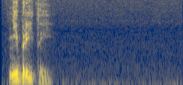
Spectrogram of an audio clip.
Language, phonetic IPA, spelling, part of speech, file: Russian, [nʲɪˈbrʲitɨj], небритый, adjective, Ru-небритый.ogg
- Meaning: unshaven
